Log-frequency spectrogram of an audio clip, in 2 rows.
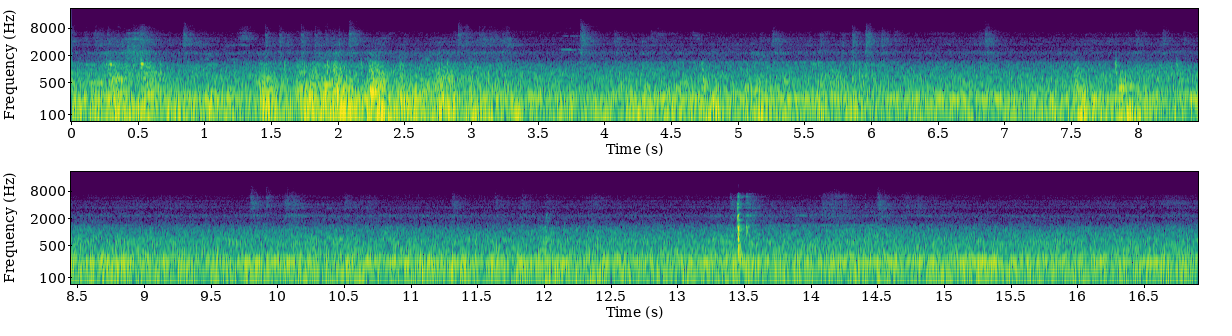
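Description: Cabin noise of a London Overground Class 710 electric train running between stations: a steady rumble of wheels on rail under a constant hum, with scattered light clicks and one sharp click about three-quarters of the way through.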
